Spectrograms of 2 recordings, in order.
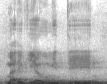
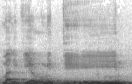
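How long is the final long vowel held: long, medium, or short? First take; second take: short; long. First: The final long vowel is held for two counts. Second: The final long vowel is held for six counts. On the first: "dua harkat" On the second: "enam harkat"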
